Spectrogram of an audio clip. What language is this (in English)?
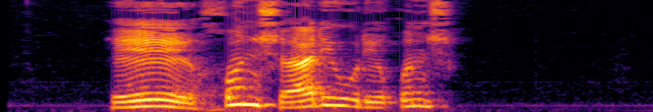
Kabardian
